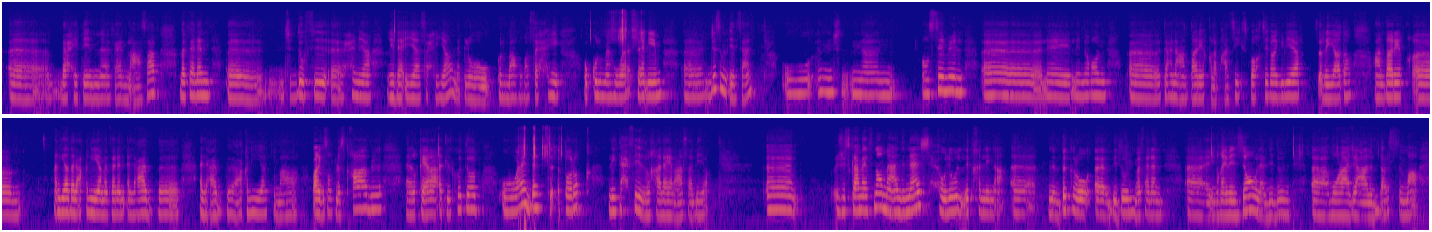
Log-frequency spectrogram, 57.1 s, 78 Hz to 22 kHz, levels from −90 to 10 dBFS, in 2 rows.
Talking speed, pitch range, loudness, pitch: 75 wpm, 180-210 Hz, -42 LUFS, 190 Hz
